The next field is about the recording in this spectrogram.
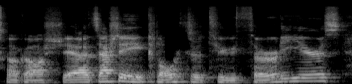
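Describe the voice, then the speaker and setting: Man from switzerland, low voice, middle-aged, enthusiastic guest, roomy echo. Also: unhurried, a bit bright. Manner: enthusiastic, explanatory, with frequent "uh" fillers. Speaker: guest, SEO expert. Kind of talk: interview answers.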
